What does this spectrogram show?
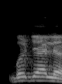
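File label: "berjala", Malay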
